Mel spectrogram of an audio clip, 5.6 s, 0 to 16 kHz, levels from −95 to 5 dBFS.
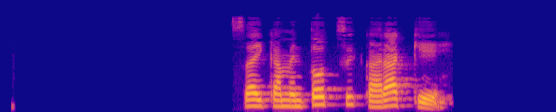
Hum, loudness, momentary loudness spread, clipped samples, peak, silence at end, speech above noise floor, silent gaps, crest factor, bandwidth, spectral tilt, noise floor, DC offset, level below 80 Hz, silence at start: none; -16 LUFS; 9 LU; under 0.1%; 0 dBFS; 1.1 s; over 75 dB; none; 20 dB; 9 kHz; -7 dB/octave; under -90 dBFS; under 0.1%; -74 dBFS; 2.45 s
